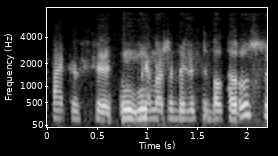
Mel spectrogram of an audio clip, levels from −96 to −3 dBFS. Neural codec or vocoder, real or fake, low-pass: codec, 24 kHz, 3 kbps, HILCodec; fake; 7.2 kHz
